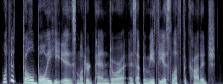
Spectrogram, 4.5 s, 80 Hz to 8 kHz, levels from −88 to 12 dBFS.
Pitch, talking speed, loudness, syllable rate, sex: 170 Hz, 175 wpm, -16 LUFS, 5.4 syllables/s, female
